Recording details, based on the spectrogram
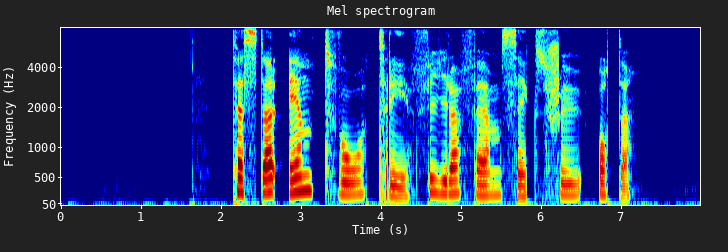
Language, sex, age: Swedish, female, 27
